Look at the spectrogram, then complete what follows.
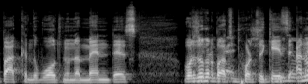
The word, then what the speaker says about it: Mendes: And also, guys, Bro, it's Mendes. I don't know where you're freaking on about, bro. I I You say, you know, No, it's Mendes. That's how you say in Portuguese. It's not mench or munch or mundish.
